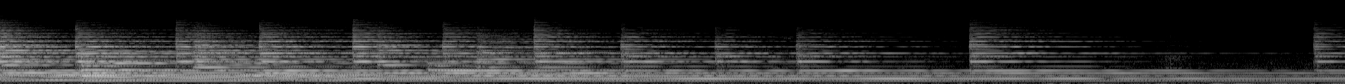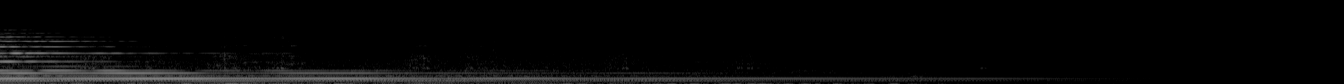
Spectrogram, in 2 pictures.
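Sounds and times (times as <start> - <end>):
bells ringing: 0.0 - 22.8.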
